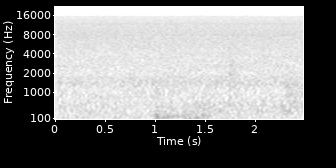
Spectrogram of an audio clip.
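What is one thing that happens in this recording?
A chair creaks as a man stands up in a large echoing hall.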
